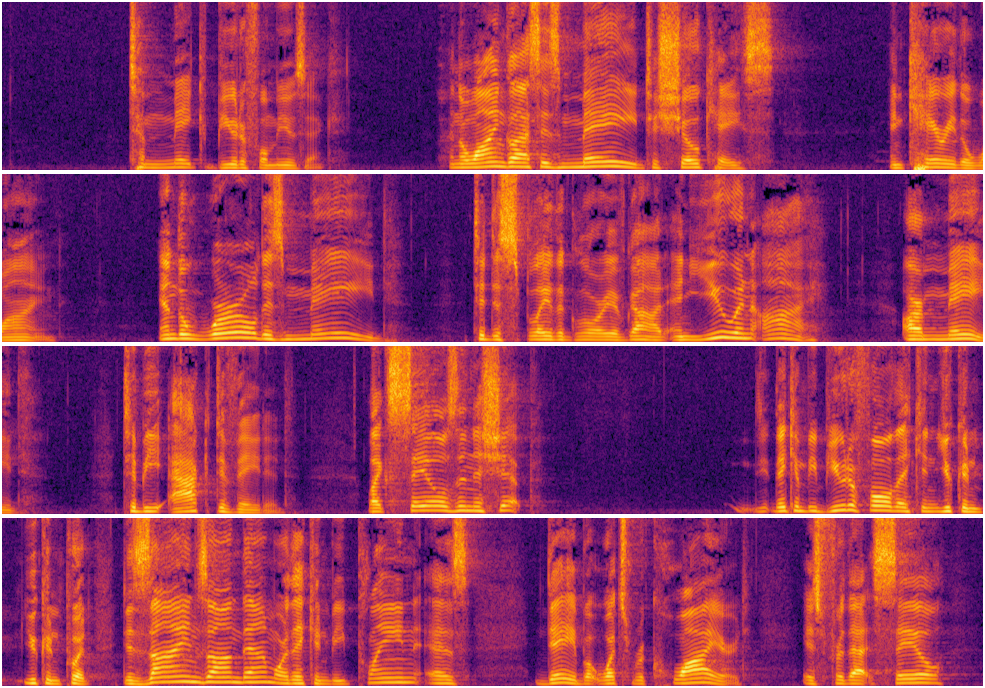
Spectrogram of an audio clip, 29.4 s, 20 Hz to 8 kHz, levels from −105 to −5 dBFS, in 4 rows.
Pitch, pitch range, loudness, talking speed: 175 Hz, 155-200 Hz, -18 LUFS, 140 wpm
